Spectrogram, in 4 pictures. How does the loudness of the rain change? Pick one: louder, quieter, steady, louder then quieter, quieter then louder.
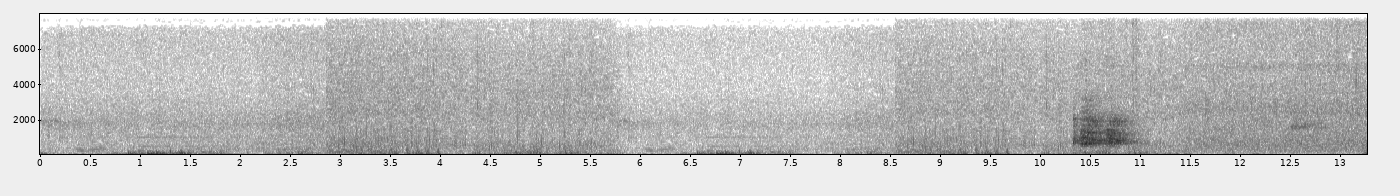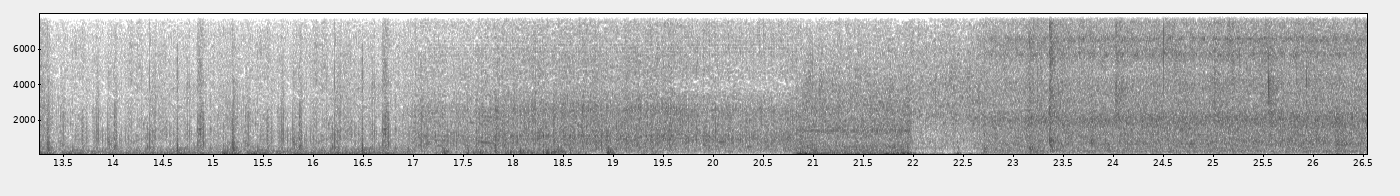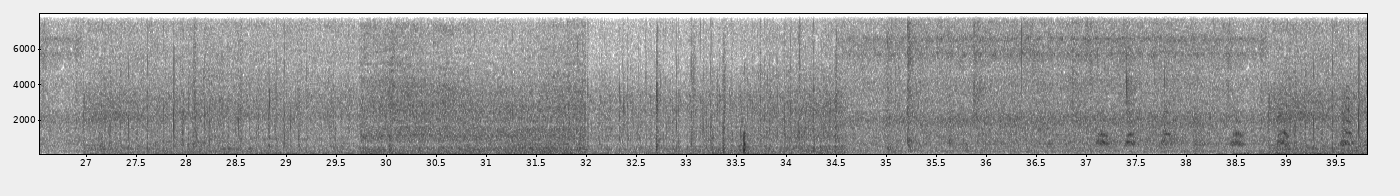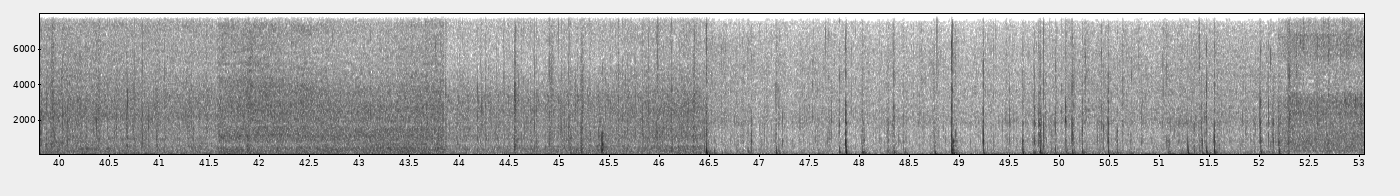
louder.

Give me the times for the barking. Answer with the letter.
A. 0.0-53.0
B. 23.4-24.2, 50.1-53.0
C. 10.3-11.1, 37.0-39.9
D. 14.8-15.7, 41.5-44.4
C.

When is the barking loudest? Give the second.
11 s.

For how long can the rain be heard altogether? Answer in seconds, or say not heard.
53 s.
